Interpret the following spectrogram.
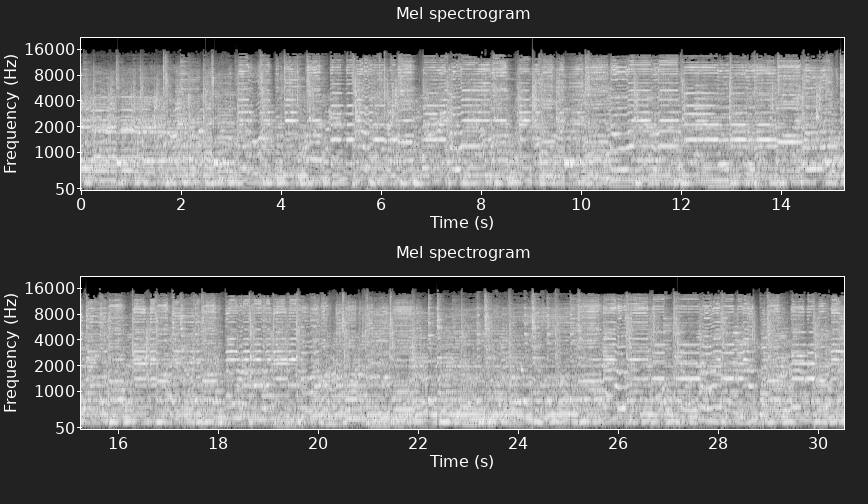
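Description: Live blues-folk trio playing an instrumental passage: harmonica lead over accordion and strummed acoustic guitar, with a steady beat from percussion struck with sticks.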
